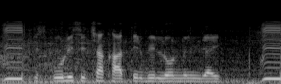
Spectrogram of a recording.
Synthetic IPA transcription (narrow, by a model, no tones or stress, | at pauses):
ɪskuːliʃɪtːʃʰakʰaːt̪ɪɾbʱiloːnmɪld͡ʒaːiː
